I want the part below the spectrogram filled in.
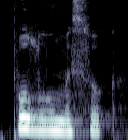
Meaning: shallow bowl or deep dish
- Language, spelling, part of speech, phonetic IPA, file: Ukrainian, полумисок, noun, [poˈɫumesɔk], Uk-полумисок.ogg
